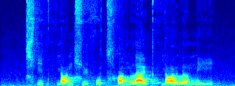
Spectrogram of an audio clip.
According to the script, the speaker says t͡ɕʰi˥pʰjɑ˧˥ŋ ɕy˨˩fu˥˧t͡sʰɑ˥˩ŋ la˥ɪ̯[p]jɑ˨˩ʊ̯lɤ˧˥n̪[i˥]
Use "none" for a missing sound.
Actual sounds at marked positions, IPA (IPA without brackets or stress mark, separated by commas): pʰ, i˨˩˦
